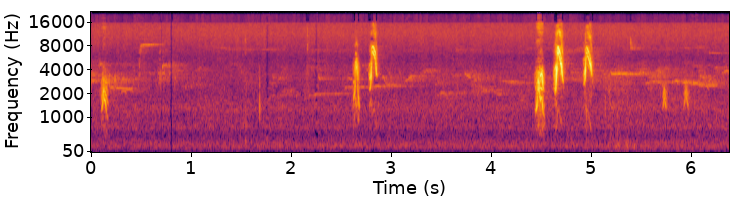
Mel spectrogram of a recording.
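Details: Young common blackbird in the Netherlands calling close by: scattered sharp, very brief high chips, some in quick pairs, with soft thin notes between them and a low outdoor background hiss.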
